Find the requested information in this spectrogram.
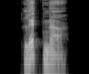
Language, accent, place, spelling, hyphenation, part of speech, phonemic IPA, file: German, Germany, Berlin, Lettner, Lett‧ner, noun, /ˈlɛtnɐ/, De-Lettner.ogg
- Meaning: rood screen (carved screen)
